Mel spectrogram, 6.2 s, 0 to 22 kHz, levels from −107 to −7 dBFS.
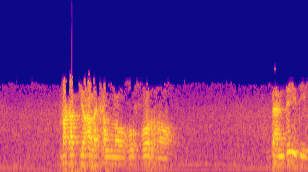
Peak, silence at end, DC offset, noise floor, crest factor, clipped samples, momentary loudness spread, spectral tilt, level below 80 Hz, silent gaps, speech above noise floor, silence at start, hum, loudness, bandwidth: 0 dBFS; 0 s; under 0.1%; -42 dBFS; 18 dB; under 0.1%; 11 LU; -2.5 dB/octave; -46 dBFS; none; 28 dB; 1.2 s; none; -14 LUFS; 4.8 kHz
